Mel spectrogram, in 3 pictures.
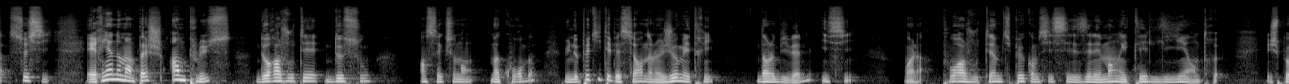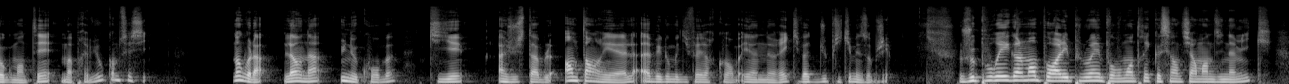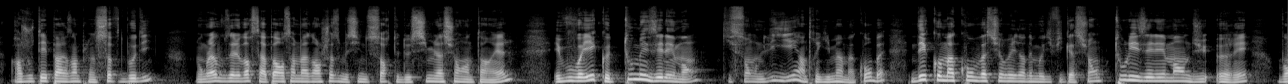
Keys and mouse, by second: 0.6 middle click, 2.4 click, 4.4 click, 6.4 click, 8.1-9.9 drag, 12.9 click, 13.8 click, 14.2-17.5 middle drag, 23.2 click, 25.7 click, 26.7 click, 27.9 middle drag, 28.2 space, 30.4 shift+middle click, 31.1-31.5 middle drag, 31.7 click.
